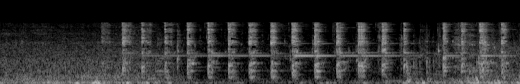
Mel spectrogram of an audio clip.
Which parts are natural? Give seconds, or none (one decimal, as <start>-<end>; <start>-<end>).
0.0-5.2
